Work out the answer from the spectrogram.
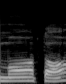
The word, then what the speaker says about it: মতি: সেরকম যেমন ম ত আমরা লিখছি মতো, আবার এখানে ম ত রস্বইকার মতি লিখছি কিন্তু বলছি মতি।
